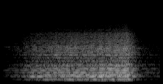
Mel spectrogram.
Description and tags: Tremolo Strings 2
A tremolo crescendo made in Logic Pro X.
I'd love to see it!
cinematic, creepy, crescendo, dark, haunted, horror, melodic, moment, music, spooky, stab, sting, strings, suspense, transition, tremolo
